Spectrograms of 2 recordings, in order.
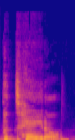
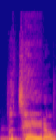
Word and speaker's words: potato: Ou quando nós temos aí o T na sílaba tônica, na sílaba forte da palavra, como em potato. Pat, a sílaba forte, potato. Tá vendo? Aí nós temos um tezinho com aspiração, potato. Mas aqui sou um pouco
